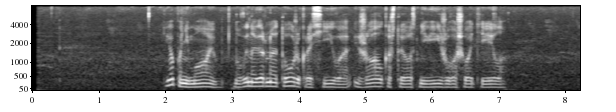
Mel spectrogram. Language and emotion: Russian, sad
